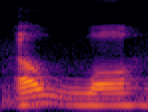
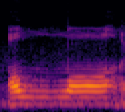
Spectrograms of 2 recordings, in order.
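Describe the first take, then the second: First: The first vowel sounds open, like 'a'. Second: The first vowel sounds rounded, like 'o'. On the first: The speaker calls it right. "pastikan hamzah jelas sebutan a a" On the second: The speaker calls it wrong. "jangan o. ... bukan bukan macam tu"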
